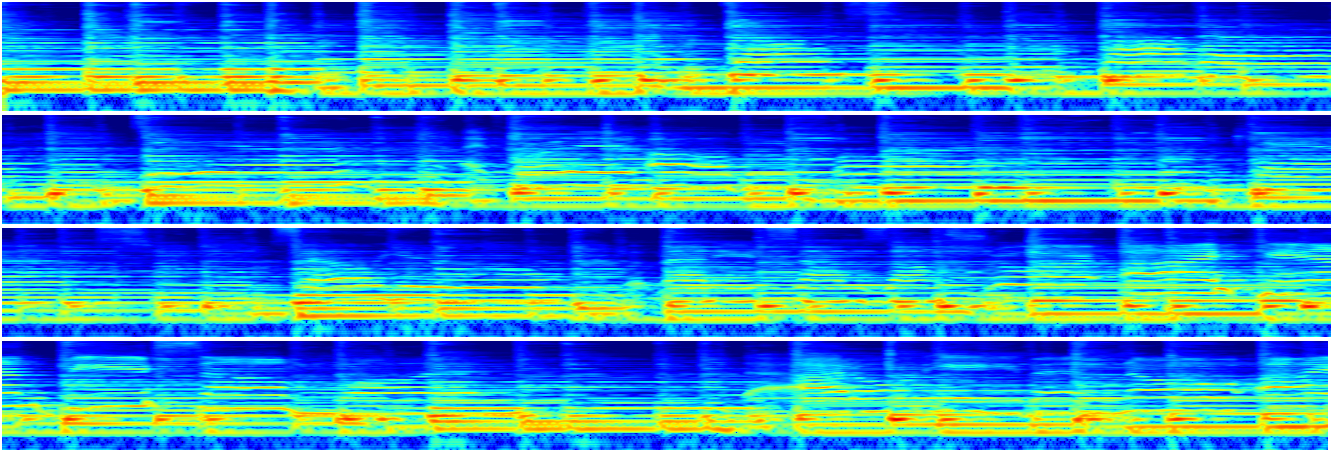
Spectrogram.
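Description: Music: a song carried by strummed acoustic guitar, with a bending melody line over the chords through much of the stretch.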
